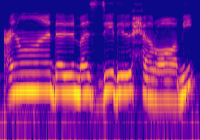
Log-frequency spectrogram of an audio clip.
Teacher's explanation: عند المسجد الحرامی, حرامی حا کو ٹھیک پڑھنا آپ نے اور را کو پر پڑھنا ہے کیونکہ را کے اوپر زبر ہے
